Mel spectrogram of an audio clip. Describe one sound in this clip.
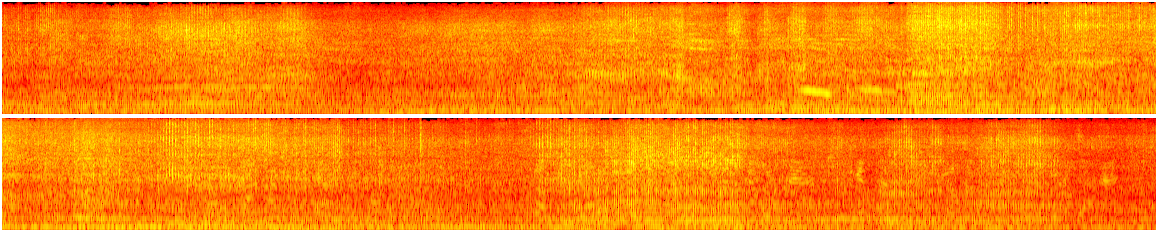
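Small dirt bike engines buzz and rev up and down.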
